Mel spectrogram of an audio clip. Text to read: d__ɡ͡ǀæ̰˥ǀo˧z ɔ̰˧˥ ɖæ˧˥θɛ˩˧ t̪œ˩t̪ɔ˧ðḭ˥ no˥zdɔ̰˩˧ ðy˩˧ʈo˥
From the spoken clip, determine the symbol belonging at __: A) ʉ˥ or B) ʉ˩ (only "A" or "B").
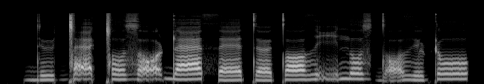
B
